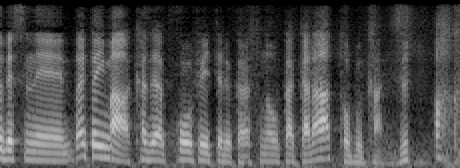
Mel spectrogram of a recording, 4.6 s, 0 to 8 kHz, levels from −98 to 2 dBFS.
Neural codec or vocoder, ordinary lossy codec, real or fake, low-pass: codec, 24 kHz, 0.5 kbps, DualCodec; none; fake; 7.2 kHz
